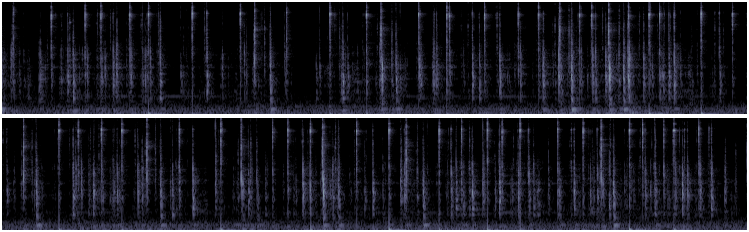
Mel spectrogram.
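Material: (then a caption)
Plastic. Long painted nails and fingertips type steadily on a pink plastic mechanical keyboard with round backlit keycaps and a hollow body resting on a wooden surface. The result is a quick, continuous stream of bright, crisp plastic clicks and clacks that die away almost instantly, with little low-end weight.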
